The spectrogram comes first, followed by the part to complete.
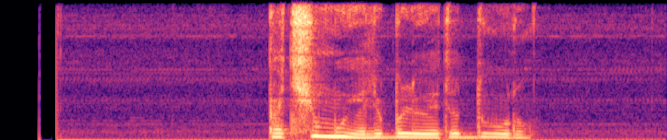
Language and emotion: Russian, angry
